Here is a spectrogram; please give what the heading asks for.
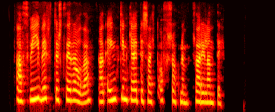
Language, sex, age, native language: Icelandic, female, 30-39, Icelandic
